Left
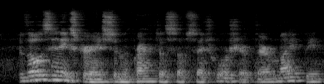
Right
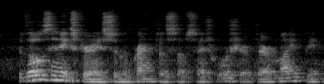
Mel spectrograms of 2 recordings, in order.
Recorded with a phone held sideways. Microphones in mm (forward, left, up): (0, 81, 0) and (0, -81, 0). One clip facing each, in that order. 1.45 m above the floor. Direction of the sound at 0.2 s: 40° right (ahead or behind).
